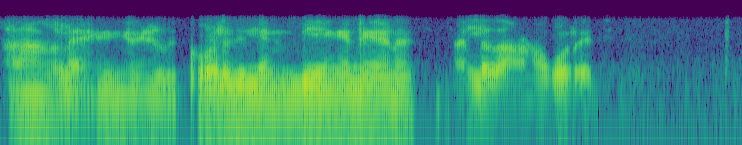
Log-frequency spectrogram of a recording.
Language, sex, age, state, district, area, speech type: Malayalam, male, 18-30, Kerala, Palakkad, urban, conversation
